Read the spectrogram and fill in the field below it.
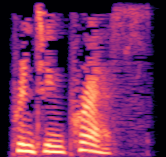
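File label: "printing press", English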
